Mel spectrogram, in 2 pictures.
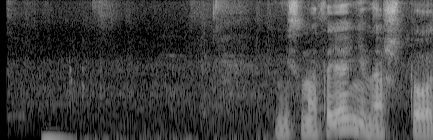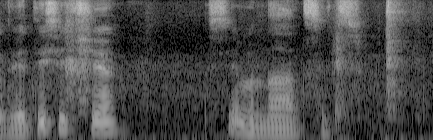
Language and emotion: Russian, neutral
